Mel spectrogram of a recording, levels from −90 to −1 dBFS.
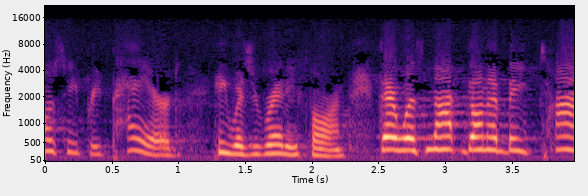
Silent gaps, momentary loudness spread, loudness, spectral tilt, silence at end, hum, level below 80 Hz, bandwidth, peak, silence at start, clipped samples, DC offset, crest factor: none; 14 LU; -19 LUFS; -7 dB/octave; 0 s; none; -60 dBFS; 12.5 kHz; -2 dBFS; 0 s; under 0.1%; under 0.1%; 16 dB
